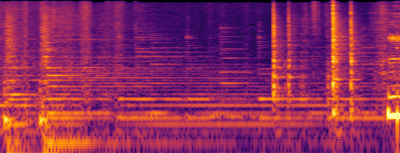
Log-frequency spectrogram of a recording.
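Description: Background music on acoustic guitar: plucked and strummed notes ringing on, with a few sharper strums near the end.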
